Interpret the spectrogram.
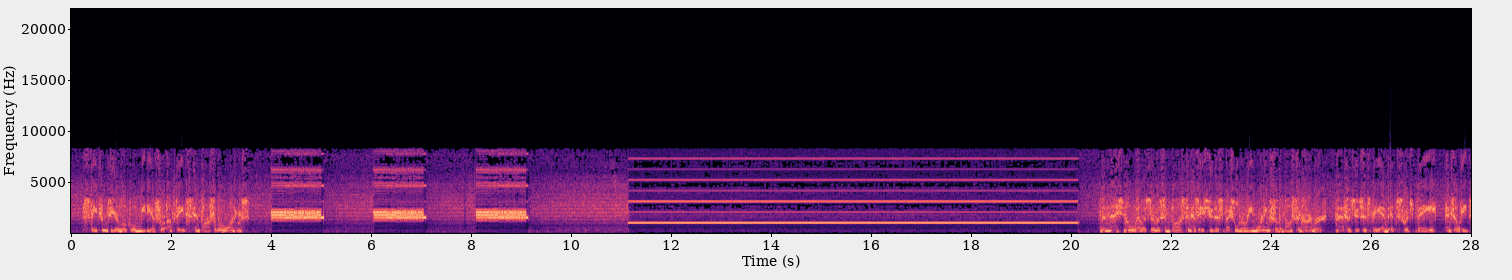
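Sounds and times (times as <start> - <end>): steady warning alarm tone: 4.0 - 5.1, 6.0 - 7.2, 8.1 - 9.2, 11.2 - 20.2.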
